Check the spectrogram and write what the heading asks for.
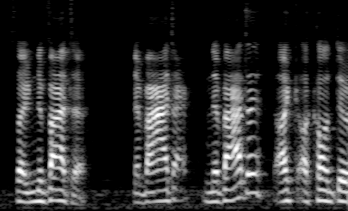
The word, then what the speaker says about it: Nevada: a pass okay so proper pronunciation is a short a so Nevada like that but it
